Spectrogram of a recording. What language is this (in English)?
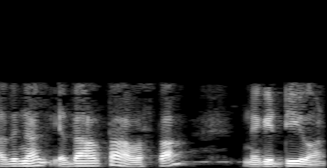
Malayalam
